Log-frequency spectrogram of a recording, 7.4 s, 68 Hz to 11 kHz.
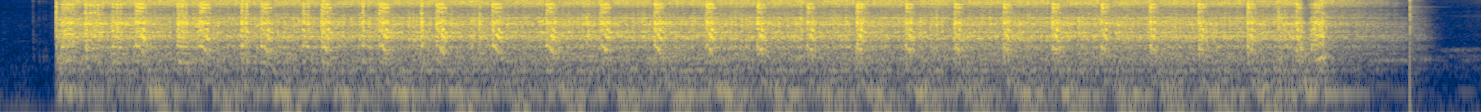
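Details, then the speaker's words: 2005 Yamaha TW200 compression test, spark plug out, cranked at wide-open throttle: even, strong chuffs about four per second, each stroke alike; about 150–152 psi, healthy stock compression. "All right, that's really healthy, guys. Like 150, let's see. 151, 2, so really healthy for this bike with a stock compression."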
